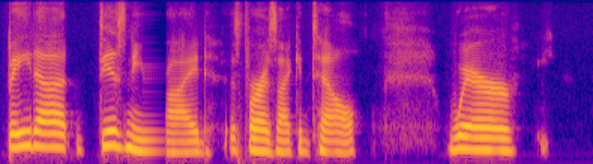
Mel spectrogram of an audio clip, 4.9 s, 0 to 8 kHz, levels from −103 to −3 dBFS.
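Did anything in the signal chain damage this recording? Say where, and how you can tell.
Yes, at the network stage. From 1.20 to 1.40 s the speech stops moving forward. The last sound is held as a buzz or hiss that fades over about 180 ms. It never falls to full silence. Speech then picks up further on, and that stretch of audio is simply gone. This is likely a long network dropout. No audio reached the receiver, and its concealment stretched the final sound until fresh audio came in.

A second, shorter gap sits at 1.98 to 2.06 s. This one is a burst of packet loss, also on the network side. About 56 ms is filled with a held, fading continuation of the preceding sound, and about 60 ms of the real audio is missing. The jitter buffer had nothing to play, so it extended what it last had. The audio also ends sharply at 8 kHz, which fits the G.722 call codec on this path.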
